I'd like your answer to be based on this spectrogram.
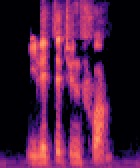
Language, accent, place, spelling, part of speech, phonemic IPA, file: French, France, Lyon, il était une fois, phrase, /i.l‿e.tɛ.t‿yn fwa/, LL-Q150 (fra)-il était une fois.wav
- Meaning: there was once…; once upon a time, there was… (traditional beginning of children’s stories, especially fairy tales)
